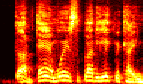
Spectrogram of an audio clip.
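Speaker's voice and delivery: high bad fake Australian accent. Retelling the doctors on the intercom, in a really bad Australian accent. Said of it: "that's a really bad accent".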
